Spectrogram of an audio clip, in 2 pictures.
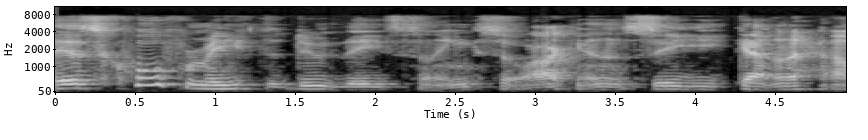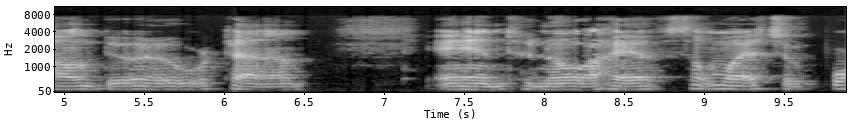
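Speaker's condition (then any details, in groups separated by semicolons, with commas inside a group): Brain injury with dysarthria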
